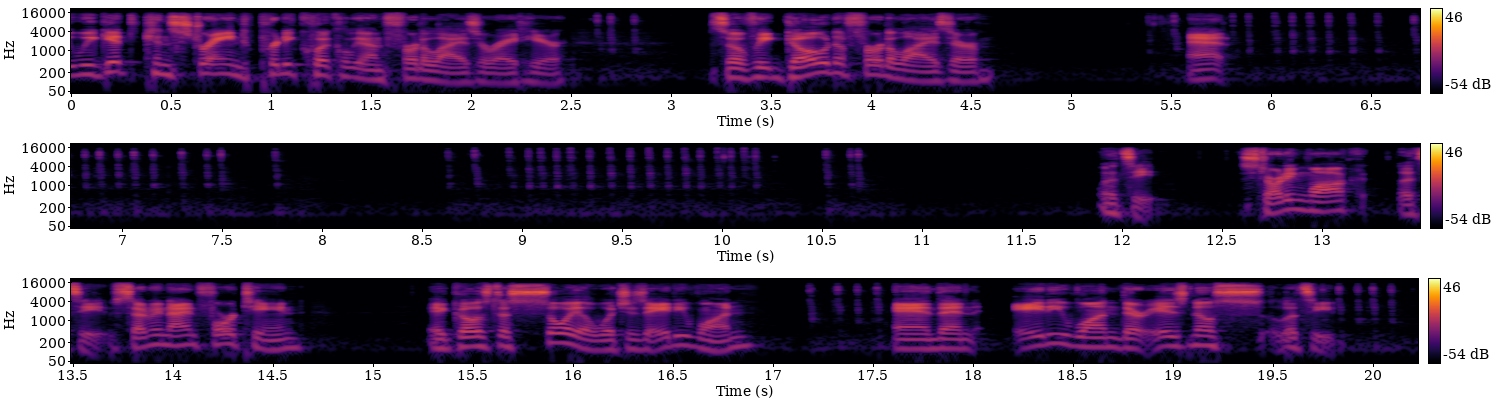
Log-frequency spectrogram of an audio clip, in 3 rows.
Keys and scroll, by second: 0.0-0.8 typing, 2.8 ctrl+u, 2.8-5.9 typing, 3.6 ctrl+u, 5.9 ctrl+d, 6.2 ctrl+d, 6.3 ctrl+d, 6.5 ctrl+d, 6.9 ctrl+u, 7.0 ctrl+u, 7.2 ctrl+u, 7.4 ctrl+u, 7.9-9.1 typing, 9.1 ctrl+d, 9.2 ctrl+d, 9.4 ctrl+d, 9.6-10.7 ctrl+d, 10.7 ctrl+u, 17.7 ctrl+u, 18.0 ctrl+u, 18.7-20.2 ctrl+u.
